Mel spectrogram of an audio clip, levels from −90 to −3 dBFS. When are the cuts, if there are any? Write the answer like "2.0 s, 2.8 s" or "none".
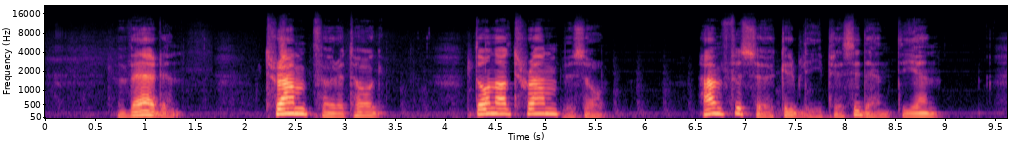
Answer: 2.7 s, 5.2 s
